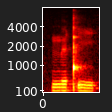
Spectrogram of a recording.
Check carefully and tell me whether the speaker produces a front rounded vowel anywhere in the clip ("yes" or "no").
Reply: yes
